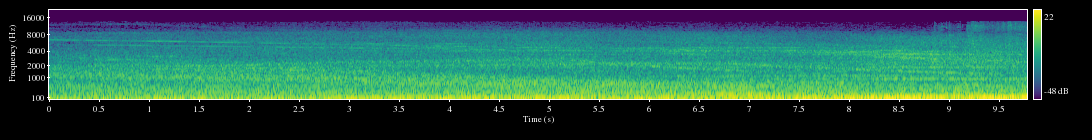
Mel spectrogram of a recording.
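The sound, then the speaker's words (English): Sound effect of spaceships landing: a loud, steady, broad roaring rumble that swells slightly toward the end, with no voices. “Spaceships are now landing on the surface.”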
